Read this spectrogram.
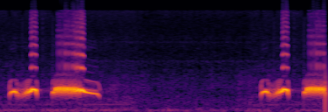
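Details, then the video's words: Spotted dove 'Hạp Bổi' coo, afternoon, used to attract other doves: one phrase of a short rising note and a longer hoarse coo, a pause, then the next phrase beginning. "Tiếng Cu Gáy Giọng Hạp BổI THÚC + GÙ"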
